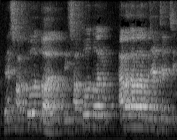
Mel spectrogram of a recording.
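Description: A man's voice: high voice, steady tone, normal speed, fairly bright tone. A man teaching a kindergarten video lesson, patiently spelling out letters and words one by one. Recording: echoey room from a distance.

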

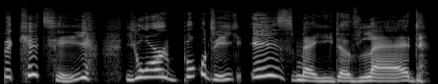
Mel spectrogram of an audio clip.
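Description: A sunny robot unicorn girl from a children's storybook, bright and encouraging, as a woman narrator puts her on. Her voice sits noticeably higher than plain talk and swings up and down with lively pitch. The sound is close and dry. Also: very slow, no echo. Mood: cheery. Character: cheerful female robot unicorn racer.

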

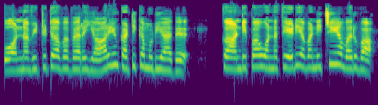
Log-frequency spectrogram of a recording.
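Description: A woman's voice: extremely high pitch, normal speed, a bit bright, dry recording. A woman voicing a stern, possessive middle-aged mother in a storybook drama, scolding and coddling her son. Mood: soothing. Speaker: mother of the young man.

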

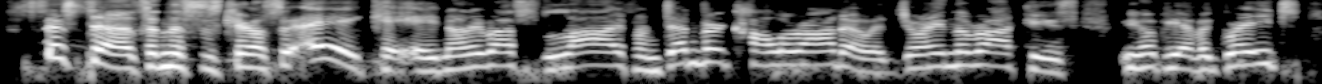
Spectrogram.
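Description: A woman's voice: a little high, a little fast, fairly bright tone, rough recording. A woman co-hosting a casual podcast chat, upbeat and chatty, often losing her train of thought. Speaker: co-host. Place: outdoors in the mountains.

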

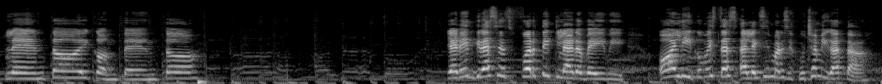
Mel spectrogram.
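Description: Bright high-voiced streamer woman. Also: animated, fairly quick, soft background music. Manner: chatty, teasing, calls viewers "hermano". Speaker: gaming livestreamer. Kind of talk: casual live-stream chat with viewers. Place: home room with her cat nearby.

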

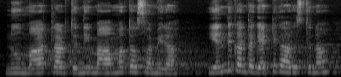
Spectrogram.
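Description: A woman's voice: fairly high pitch, fairly even intonation, rapid-fire, close to an everyday voice. A woman voicing a pregnant adult daughter, touchy and proud, in a family audio story, with a plaintive, defensive manner. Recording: echoey reverberant room.

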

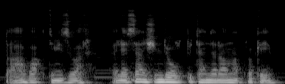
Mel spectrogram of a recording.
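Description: A man voicing a gruff old veteran soldier who talks to his son sternly. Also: low-pitched, steady tone, racing, mellow, soft background music. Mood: commanding. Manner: stern, scolding.

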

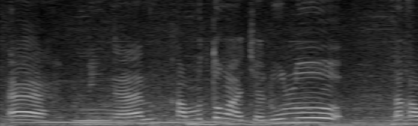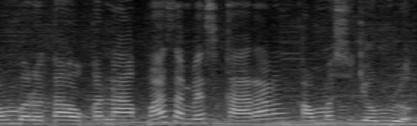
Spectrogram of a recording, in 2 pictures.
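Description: A woman's voice: on the high side, brisk, music in the background, natural voice. An actress playing a picky young woman who trades playful jabs with a friend. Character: choosy young woman being set up.

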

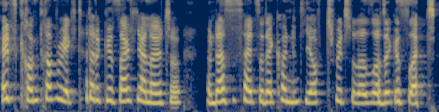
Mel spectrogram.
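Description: Excitable woman streamer with a strikingly high voice, slangy reaction commentary. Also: brisk.

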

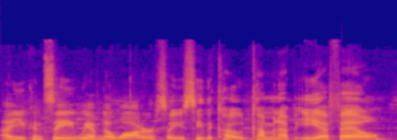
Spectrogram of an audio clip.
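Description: Filmed in one of her own laundromats, this woman talks to the camera in a chatty vlog, explaining things one step at a time. Her medium-pitched voice is brisk, a little mellow and fairly flat in pitch, and the audio is lo-fi.

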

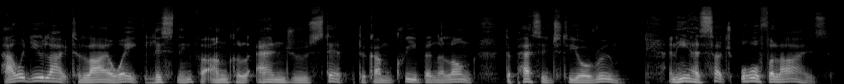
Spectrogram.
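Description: A young storybook schoolboy, unhappy and defiant, acted out by a man reading aloud. He blurts his words in a wound-up way, with a mellow tone underneath. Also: lowish voice, moderate pace, natural voice. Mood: uneasy.

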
